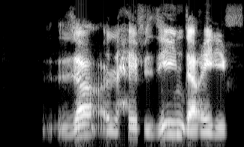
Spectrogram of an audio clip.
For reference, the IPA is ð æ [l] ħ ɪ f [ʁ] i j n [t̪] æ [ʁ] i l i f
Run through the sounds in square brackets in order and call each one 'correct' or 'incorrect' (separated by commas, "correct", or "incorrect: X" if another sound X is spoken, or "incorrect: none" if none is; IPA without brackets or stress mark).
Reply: correct, incorrect: ð, incorrect: d̪, correct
